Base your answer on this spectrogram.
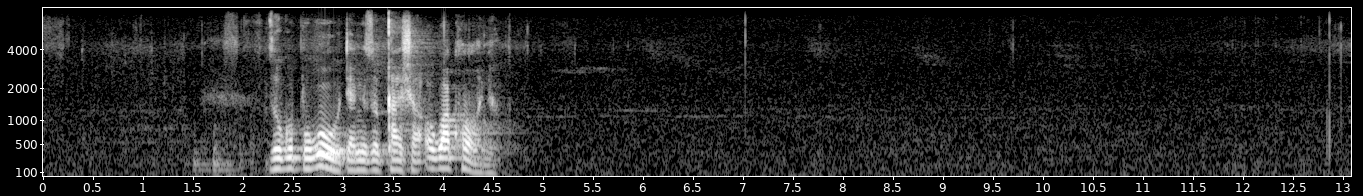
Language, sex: Zulu, male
